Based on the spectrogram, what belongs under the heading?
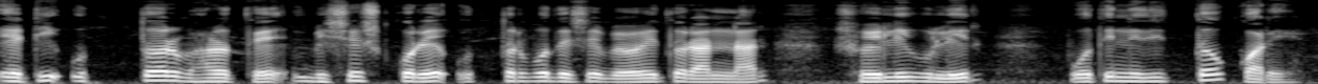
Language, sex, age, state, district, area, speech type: Bengali, male, 30-45, West Bengal, Jalpaiguri, rural, read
